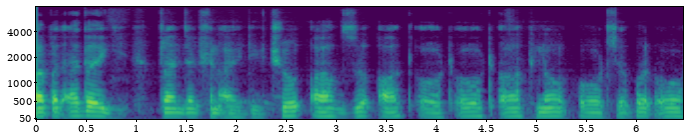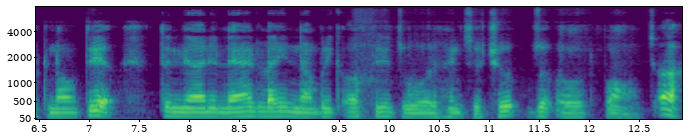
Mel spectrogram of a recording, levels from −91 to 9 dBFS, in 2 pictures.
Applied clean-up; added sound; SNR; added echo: neural mask model DeepFilterNet 3.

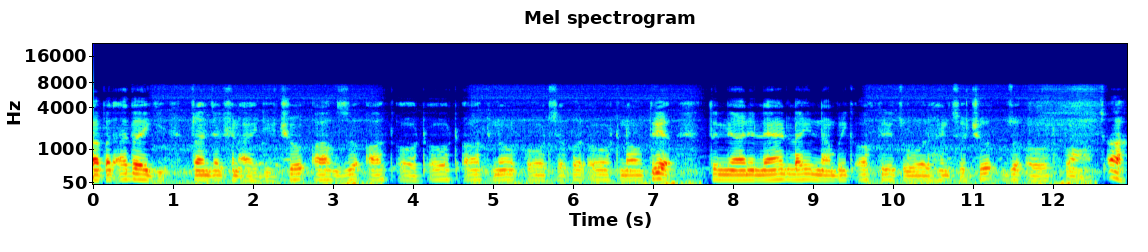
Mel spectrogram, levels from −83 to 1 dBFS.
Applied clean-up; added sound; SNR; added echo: none; Boiling; 15 dB; reverberation time 0.4 s.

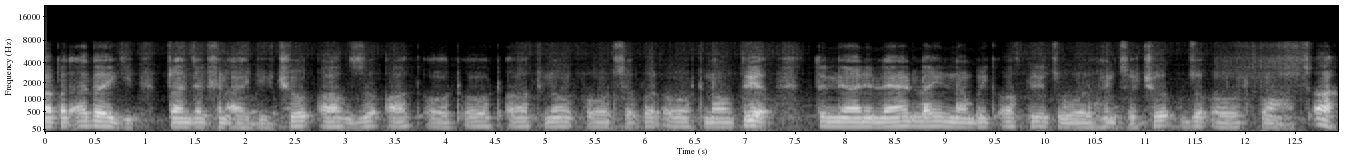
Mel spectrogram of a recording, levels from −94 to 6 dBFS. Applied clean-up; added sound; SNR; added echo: neural separator model SepFormer DNS4.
